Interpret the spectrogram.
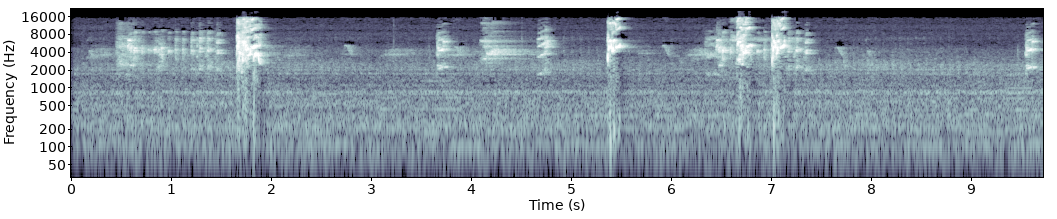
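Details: Pet lovebird chirping indoors: scattered bursts of sharp, high, buzzy chirps, some in quick clusters, separated by quiet pauses, with a faint low hum beneath.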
